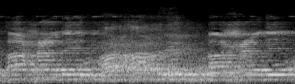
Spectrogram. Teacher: আহাদ এমন না, আহাদে কিছুটা জেরের কাছাকাছি।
